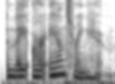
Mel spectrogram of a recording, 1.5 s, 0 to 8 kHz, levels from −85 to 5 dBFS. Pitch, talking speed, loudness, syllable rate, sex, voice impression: 185 Hz, 195 wpm, -16 LUFS, 5.9 syllables/s, female, feminine, slightly gender-neutral, very adult-like, middle-aged, slightly thin, slightly relaxed, slightly powerful, slightly dark, soft, clear, fluent, slightly raspy, slightly cute, cool, intellectual, refreshing, very sincere, very calm, friendly, very reassuring, unique, elegant, slightly wild, sweet, slightly lively, kind, slightly sharp, modest, slightly light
